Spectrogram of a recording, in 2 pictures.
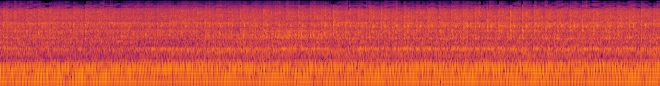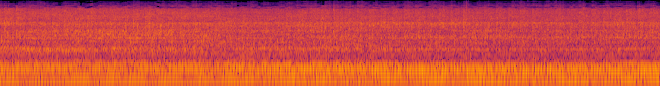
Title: What is this ticking noise. Gets louder when revved up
